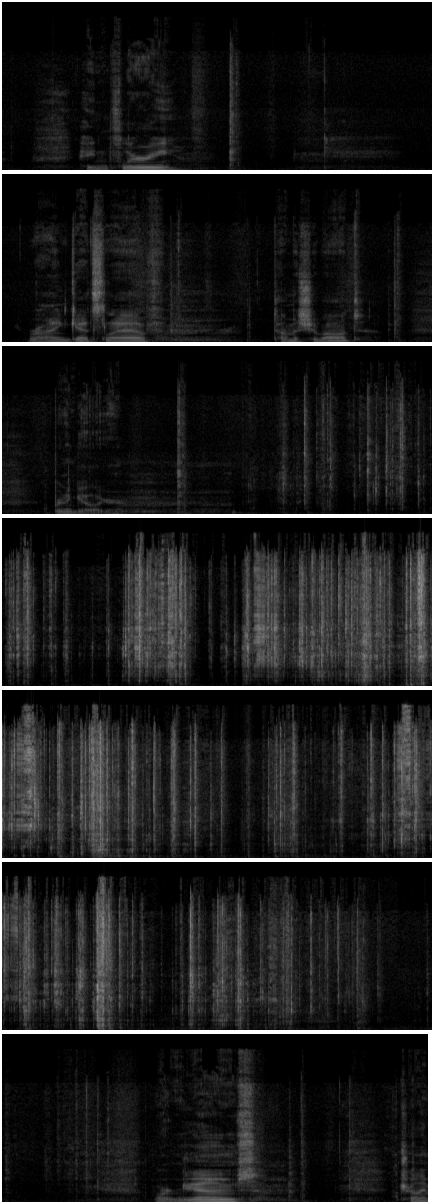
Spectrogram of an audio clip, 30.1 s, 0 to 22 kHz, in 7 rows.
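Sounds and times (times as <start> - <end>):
wrapper tearing and crinkling: 11.3 - 25.3.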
